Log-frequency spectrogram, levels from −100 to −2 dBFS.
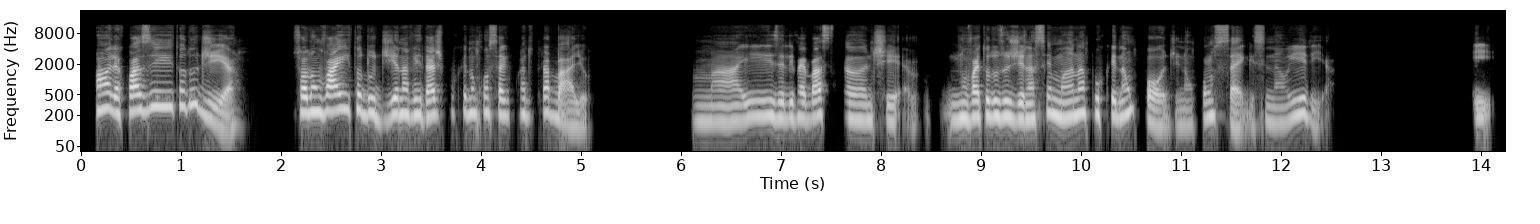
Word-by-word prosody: Olha, 250 -4 +4
quase 280 +5 +4
todo 315 +2 -1
dia, 145 - -1 0.5
só 230 0 +5
não 235 -1 +4
vai 250 +2 +7
todo 225 -4 +1
dia, 185 +5 +1
na 215 - +3
verdade, 205 0 +2
porque 220 +1 -9
não 220 -1 -1
consegue 210 -3 -1
por 195 - -34
causa 210 -3 -7
do - - -49
trabalho. 185 - -1 1.0
Mas 155 +5 -3
ele 180 0 0
vai 180 0 +1
bastante. 165 -4 -2
Ah, - - -17 0.2
não 170 +2 -2
vai 190 +1 +5
todos 195 0 +1
os 190 -1 +3
dias 170 0 +1
na 170 - +1
semana, 200 +1 +1
porque 210 -2 -2
não 200 +5 -1
pode, 135 - -4
não 130 0 -12
consegue, 190 +6 -4
senão 145 0 -10
iria. 205 +1 -4 1.4
E 90 +1 -5
195 Hz, 160 wpm, -23 LUFS, 165-220 Hz, 1.4 s, vai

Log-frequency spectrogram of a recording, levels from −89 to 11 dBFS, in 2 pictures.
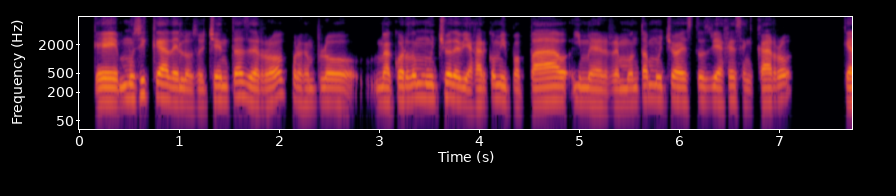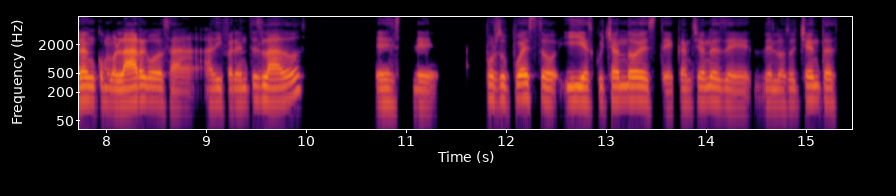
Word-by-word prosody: que 130 0 +5
música 150 +3 +2
de 130 -2 +2
los 120 -3 -3
ochentas 135 +7 0
de 130 - +3
rock, 120 +10 0
por - - -3
ejemplo, 125 0 -1
me 130 - -3
acuerdo 135 +3 +2
mucho 150 +1 0
de 140 - +4
viajar 120 -1 0
con - - -3
mi 140 - -2
papá 125 +3 +3
o - - +2
y 135 - -6
me 115 -3 -1
remonta 120 +4 -2
mucho 140 -1 -1
a 130 - +5
estos 130 +1 -5
viajes 130 0 -2
en 120 - -8
carro, 125 +5 0 0.5
que - - -5
eran 135 +1 +5
como 125 -2 -3
largos 125 +1 +5
a 105 -1 -4
a 120 - -6
diferentes 125 +3 -4
lados, 140 - +2 0.7
este 285 - -4 0.5
por 145 - -2
supuesto, 145 -1 +2
y 135 +1 +1
escuchando, 135 +2 +1
este, 125 -5 -3
canciones 130 +1 -3
de 110 -3 -4
de 120 - -8
los 115 0 -7
ochentas. 125 0 -2
130 Hz, 180 wpm, -24 LUFS, 120-140 Hz, 0.7 s, que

